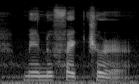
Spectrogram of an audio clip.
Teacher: Jadi yang T-nya itu, turenya itu dibacanya jadi ceh, ada ceh-cehnya.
